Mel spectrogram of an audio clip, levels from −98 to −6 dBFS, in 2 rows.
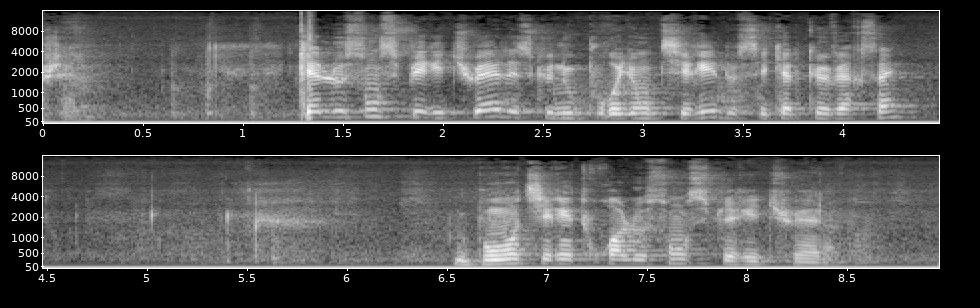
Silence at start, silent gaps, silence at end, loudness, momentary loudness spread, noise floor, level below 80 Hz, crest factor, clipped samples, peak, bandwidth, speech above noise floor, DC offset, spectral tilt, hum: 0 s; none; 0.15 s; -18 LUFS; 21 LU; -45 dBFS; -64 dBFS; 22 dB; under 0.1%; 0 dBFS; 16 kHz; 25 dB; 5%; -2 dB/octave; none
